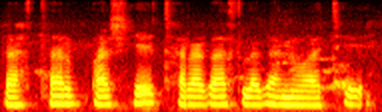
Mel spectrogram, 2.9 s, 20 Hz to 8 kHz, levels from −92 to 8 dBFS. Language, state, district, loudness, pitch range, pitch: Bengali, Assam, Hailakandi, -16 LUFS, 160-170 Hz, 165 Hz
